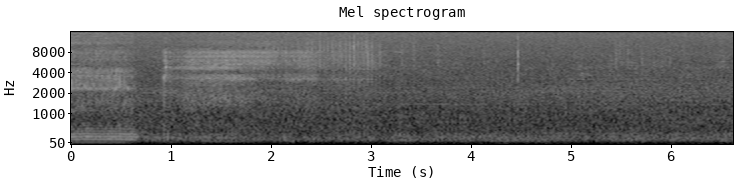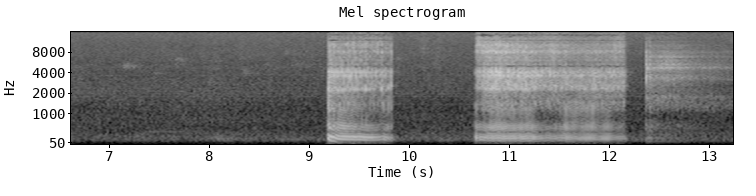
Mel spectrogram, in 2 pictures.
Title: snoring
